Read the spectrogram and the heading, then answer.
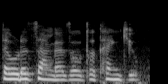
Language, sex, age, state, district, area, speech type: Marathi, female, 18-30, Maharashtra, Sangli, urban, spontaneous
